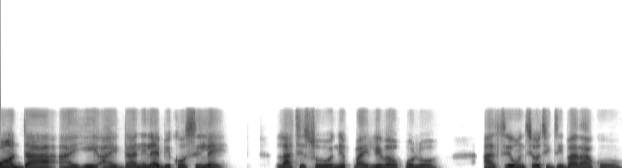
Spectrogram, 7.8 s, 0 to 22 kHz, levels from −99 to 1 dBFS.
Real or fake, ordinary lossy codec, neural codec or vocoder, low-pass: fake; none; codec, 16 kHz, about 1 kbps, DyCAST, with the encoder's durations; none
